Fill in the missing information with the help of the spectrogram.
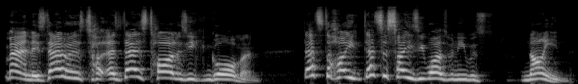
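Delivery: high, exasperated moaning; exasperated disbelief. Real, not acted. Streamer complains to chat about the height cap, high and exasperated. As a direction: whine about it in mock outrage.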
